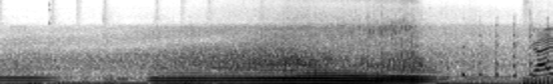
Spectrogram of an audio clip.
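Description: A small car's engine hums loudly as it drives past, then fades away.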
